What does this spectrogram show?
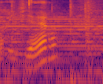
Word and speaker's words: rivière: Le E de rivière ne se prononce pas et ne se compte pas surtout.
